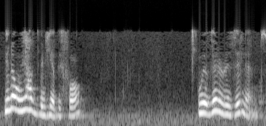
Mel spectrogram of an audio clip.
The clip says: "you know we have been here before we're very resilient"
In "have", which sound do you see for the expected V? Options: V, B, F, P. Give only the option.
V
